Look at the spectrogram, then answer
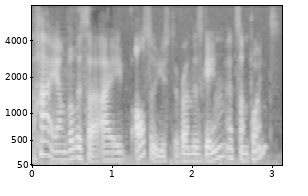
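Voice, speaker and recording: A man's voice: fairly high pitch, sing-song, brisk, low-quality recording. A man giving casual, teasing couch commentary with dry humour during a video game speedrun. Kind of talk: casual banter. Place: live speedrunning marathon event. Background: game music.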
